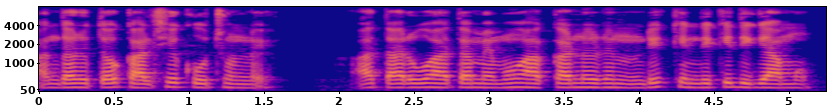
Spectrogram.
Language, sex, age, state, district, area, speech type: Telugu, male, 18-30, Telangana, Hyderabad, urban, spontaneous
